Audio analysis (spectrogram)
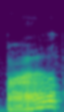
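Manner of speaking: lips buzzing like a tuba; tuba noise. Acted. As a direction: blow a brassy tuba raspberry. Tuba played for fish.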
